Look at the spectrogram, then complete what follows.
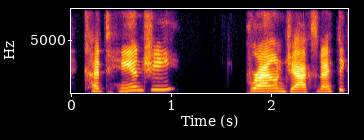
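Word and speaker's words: Ketanji: for judge oh god i'm i have to pronounce her name katanji brown jackson i think it's katangi so ted cruz today grilled her about critical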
